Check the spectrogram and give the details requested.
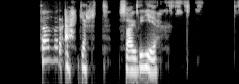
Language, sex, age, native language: Icelandic, female, 30-39, Icelandic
